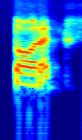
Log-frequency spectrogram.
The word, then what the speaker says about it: tórax: em dois casos específicos, em palavras que terminam com X, certo? Então, sempre que vocês virem uma palavra terminada por X, esse X será pronunciado que sim, certo? Tórax.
